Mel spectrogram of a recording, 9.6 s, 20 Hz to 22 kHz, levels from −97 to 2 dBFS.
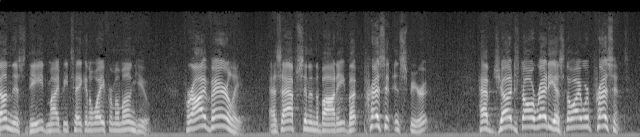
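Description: The sound carries a grainy, gritty distortion from start to finish. It follows the signal. Quiet passages suffer most. They turn rough, and the softest parts sputter or fall away to silence. The error sits roughly 40 dB below the signal. This is low bit depth without dither. The likely cause is rounding to about 9 bits with no dither added. Each sample then snaps to a coarse step, and the rounding error tracks the waveform.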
